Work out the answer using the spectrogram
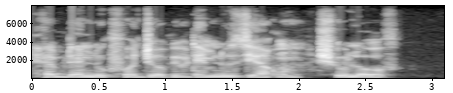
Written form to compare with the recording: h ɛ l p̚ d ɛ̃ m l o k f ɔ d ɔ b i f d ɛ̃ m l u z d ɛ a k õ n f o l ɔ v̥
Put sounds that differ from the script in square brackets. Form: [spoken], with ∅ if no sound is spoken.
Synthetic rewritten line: h ɛ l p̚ d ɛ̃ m l [u] k f ɔ [d͡ʒ] ɔ b i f d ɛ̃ m l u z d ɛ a [ʔ] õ n [ʃ] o l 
